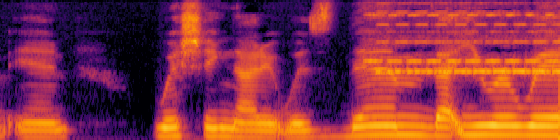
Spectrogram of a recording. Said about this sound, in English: Sorry about the phone again.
